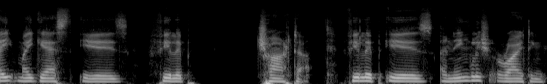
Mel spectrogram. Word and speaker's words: Charter: I kept calling you Philip Carter, so I kept mispronouncing your surname.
